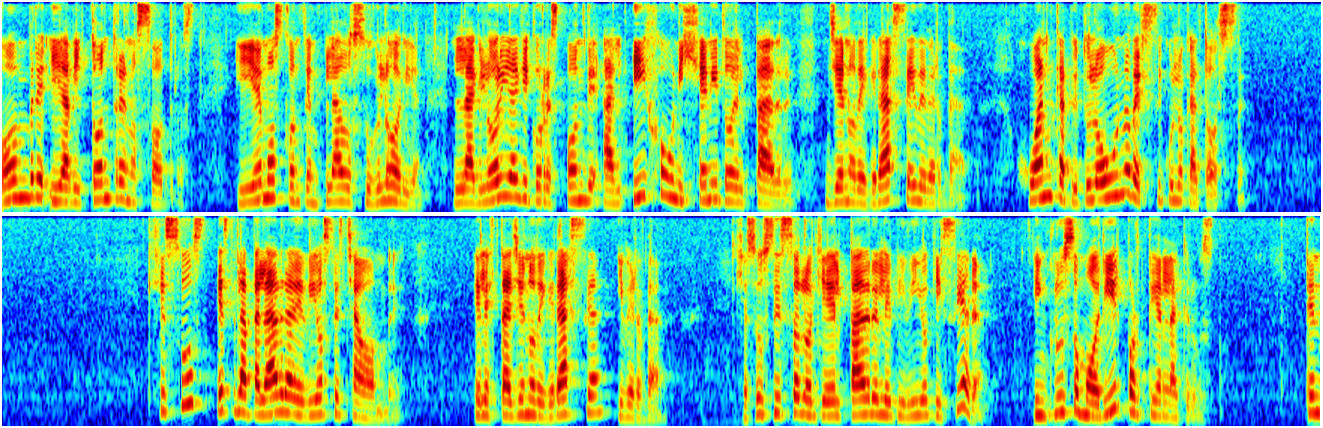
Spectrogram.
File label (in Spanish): devocional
